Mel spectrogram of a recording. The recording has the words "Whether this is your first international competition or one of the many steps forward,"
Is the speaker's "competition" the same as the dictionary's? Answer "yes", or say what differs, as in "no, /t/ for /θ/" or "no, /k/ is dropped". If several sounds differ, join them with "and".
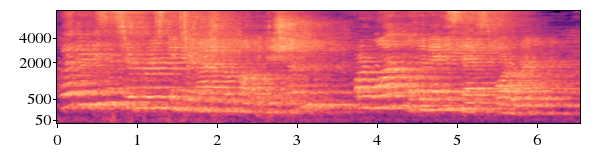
yes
